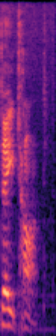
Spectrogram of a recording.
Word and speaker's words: détente: And it's spelled detente. All right? It's pronounced détente.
